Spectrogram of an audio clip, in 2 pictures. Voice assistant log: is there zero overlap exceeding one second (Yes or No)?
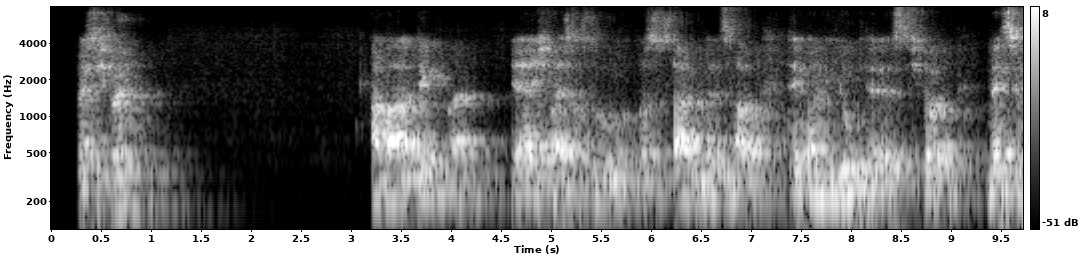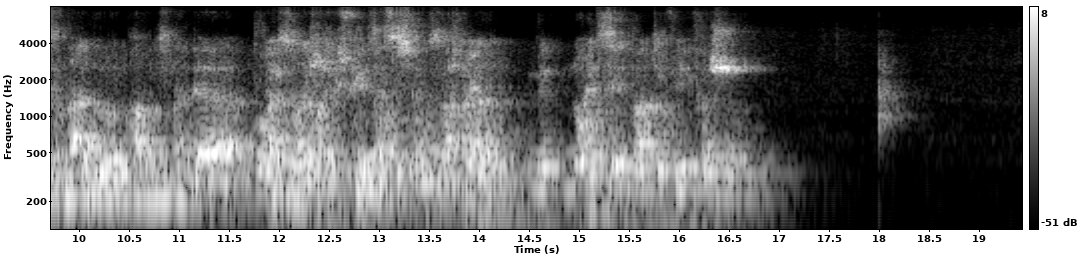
No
